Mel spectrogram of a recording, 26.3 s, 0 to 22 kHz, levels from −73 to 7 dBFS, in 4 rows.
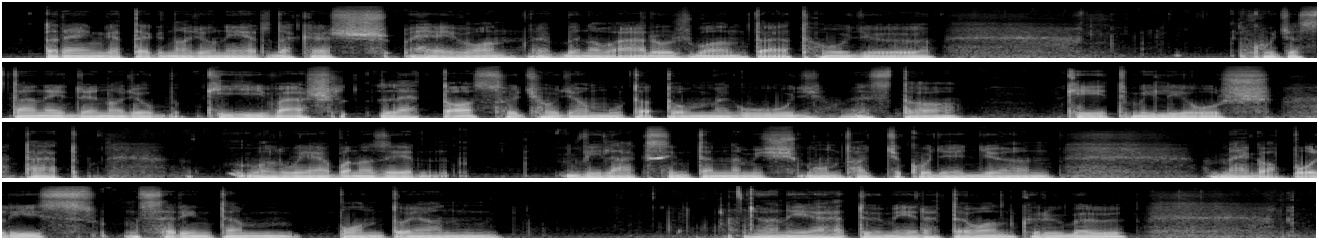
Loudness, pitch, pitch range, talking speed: -16 LUFS, 85 Hz, 80-95 Hz, 100 wpm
